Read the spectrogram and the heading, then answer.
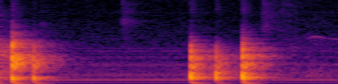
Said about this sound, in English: But Peter keeps knocking on the door.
